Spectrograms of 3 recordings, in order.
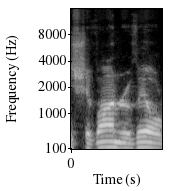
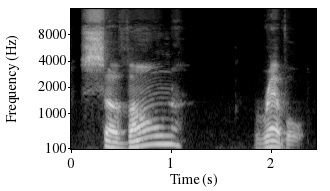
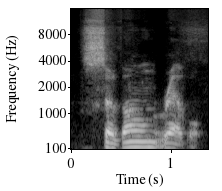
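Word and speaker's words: Shavon Revel: It is Savone Revel is how you say his name. Savone Revel. I'm sure I'll forget that by tomorrow. Like, take the H out of there.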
